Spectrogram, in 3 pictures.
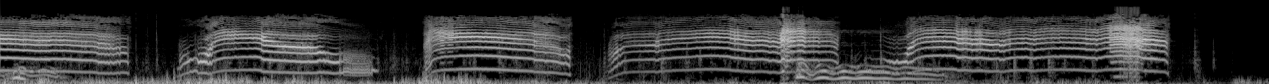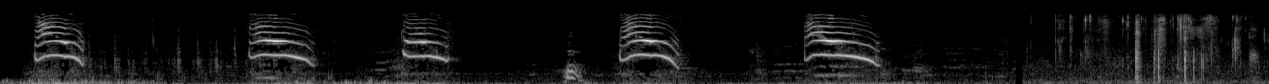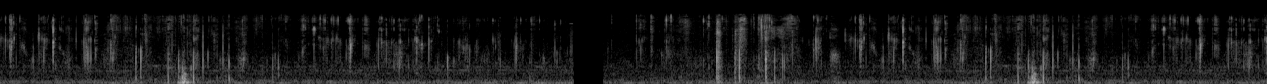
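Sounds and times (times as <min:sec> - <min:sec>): cat meowing: 0:00.0 - 0:11.7, 0:13.0 - 0:13.6, 0:15.2 - 0:15.9, 0:16.7 - 0:17.3, 0:18.9 - 0:19.6, 0:20.7 - 0:21.5.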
